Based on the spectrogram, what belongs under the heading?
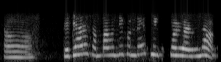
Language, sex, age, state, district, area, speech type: Assamese, female, 60+, Assam, Nagaon, rural, conversation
